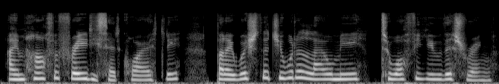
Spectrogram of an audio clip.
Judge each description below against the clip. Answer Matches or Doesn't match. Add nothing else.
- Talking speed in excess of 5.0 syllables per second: Matches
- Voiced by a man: Doesn't match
